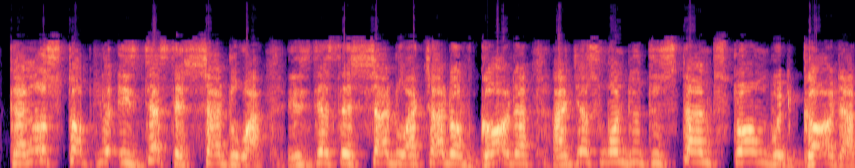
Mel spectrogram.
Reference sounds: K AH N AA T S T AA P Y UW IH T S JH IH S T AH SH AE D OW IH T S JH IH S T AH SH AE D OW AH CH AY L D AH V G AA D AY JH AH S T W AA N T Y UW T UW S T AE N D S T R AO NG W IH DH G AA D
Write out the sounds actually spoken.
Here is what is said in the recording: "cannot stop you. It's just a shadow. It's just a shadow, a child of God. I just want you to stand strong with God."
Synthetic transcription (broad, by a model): K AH N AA T S T AA P Y UW T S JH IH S AH SH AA D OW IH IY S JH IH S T AH SH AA D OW AH CH AY D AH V G AA D AY JH AH S T W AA N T Y UW T UW S T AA N D S T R AO NG W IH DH G AA D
